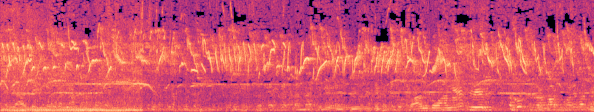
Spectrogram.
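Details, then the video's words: White-eyes (pleci) in a competition-training simulation: continuous dense high twittering from many birds, a low humming drone in the first two seconds, and crowd chatter throughout. "TERAPI SIMULASI LOMBA PLECI"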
